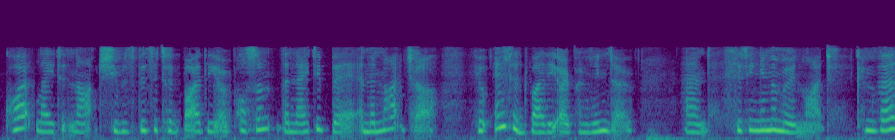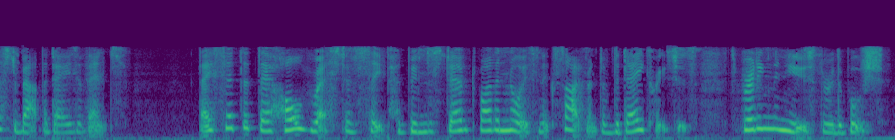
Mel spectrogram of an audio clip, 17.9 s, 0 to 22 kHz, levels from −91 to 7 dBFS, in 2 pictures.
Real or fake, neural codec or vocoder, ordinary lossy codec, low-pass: real; none; AAC, 24 kbps; 5.4 kHz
